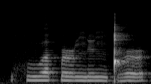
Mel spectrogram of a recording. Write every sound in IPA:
x u ɐ̯ k͡p ə˞ ŋ ɪ ŋ ɡ͡ǃ ə˞

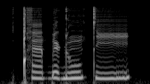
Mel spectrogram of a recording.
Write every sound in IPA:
ǃʰ ɛ̃ ɓ ɪ ɖ ũ t̪ i

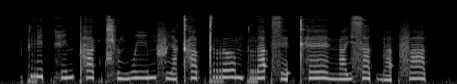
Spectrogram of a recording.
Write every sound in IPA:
p r i˥˩ t̚ h i˦˥ n pʰ a˦˥ k̚ t͡ɕʰ ɯ˩˦ ŋ w iː˦˥ m f i˩˦ a̯ kʰ a˦˥ p̚ t r ɤː˥˩ m p r a˦˥ ʔ s e˨˩ ʔ kʰ ɛː˥˩ ŋ a˦˥ j s a˥˩ t̚ b a˨˩ ʔ f a˥˩ t̚

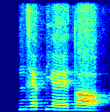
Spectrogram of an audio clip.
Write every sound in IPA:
n z ɛ f j ɛː d ɒ

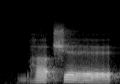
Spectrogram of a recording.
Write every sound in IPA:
bʱ a ʔ ʃ ɛː

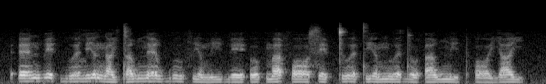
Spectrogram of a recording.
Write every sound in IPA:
ʔ ɛː˧˥ n b eː˥˨ t̚ b u˧ ə̯ l i˥˨ ə̯ ŋ a˩ j d a˧˥ w n ɛː˧˥ w b uː˧˥ f i˩ ə̯ m iː˩ b eː˩ ʔ oː˧ p̚ m a˥˨ f ɔː˧ s e˥˨ p̚ t̪ u˥˨ ə̯ t̪ i˧ ə̯ m u˧˥ ə̯ d o˩ ʔ a˧˥ w m i˩ pʰ ɔː˩ j a˥˨ j

